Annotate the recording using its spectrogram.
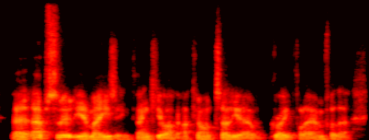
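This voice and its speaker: Animated in tone, a man with a British accent and a medium pitch speaks with vocal fry. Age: 60s. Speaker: event host. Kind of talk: casual chat. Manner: animated, repeats words.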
